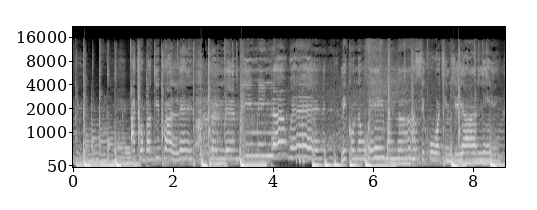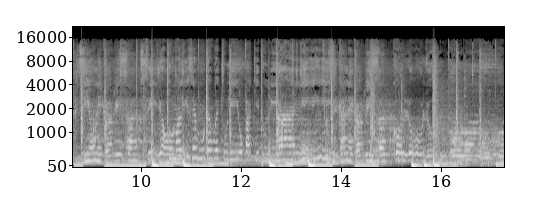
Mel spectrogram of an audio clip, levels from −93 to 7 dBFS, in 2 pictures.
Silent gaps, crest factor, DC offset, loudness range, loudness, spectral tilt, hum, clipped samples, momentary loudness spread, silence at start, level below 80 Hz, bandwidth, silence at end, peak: none; 10 dB; under 0.1%; 1 LU; -11 LUFS; -5 dB/octave; none; under 0.1%; 5 LU; 0 s; -14 dBFS; 15.5 kHz; 0 s; 0 dBFS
